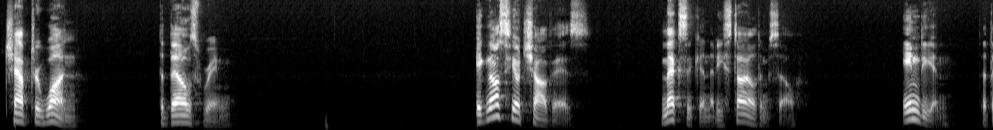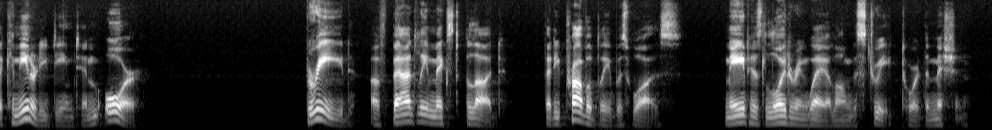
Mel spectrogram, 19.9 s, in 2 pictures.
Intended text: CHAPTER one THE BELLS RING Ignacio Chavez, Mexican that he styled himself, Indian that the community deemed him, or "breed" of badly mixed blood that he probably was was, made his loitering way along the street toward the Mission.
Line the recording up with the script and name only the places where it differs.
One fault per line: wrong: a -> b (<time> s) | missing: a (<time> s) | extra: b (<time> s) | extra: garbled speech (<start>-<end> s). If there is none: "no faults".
no faults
